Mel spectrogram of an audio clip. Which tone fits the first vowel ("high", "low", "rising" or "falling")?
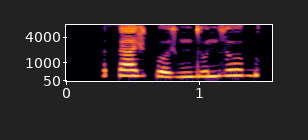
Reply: high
